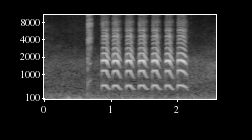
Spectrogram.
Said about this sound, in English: I'm just giving these guys the quackaroos because they're talking to me. Hear those geese honking at me? There's ice out there too. I don't think it's very thick, but they're swimming around the ice.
